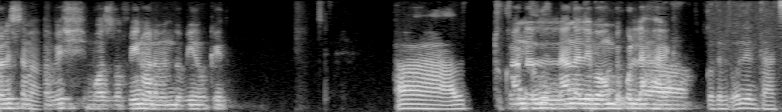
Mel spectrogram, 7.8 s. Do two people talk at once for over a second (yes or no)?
yes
